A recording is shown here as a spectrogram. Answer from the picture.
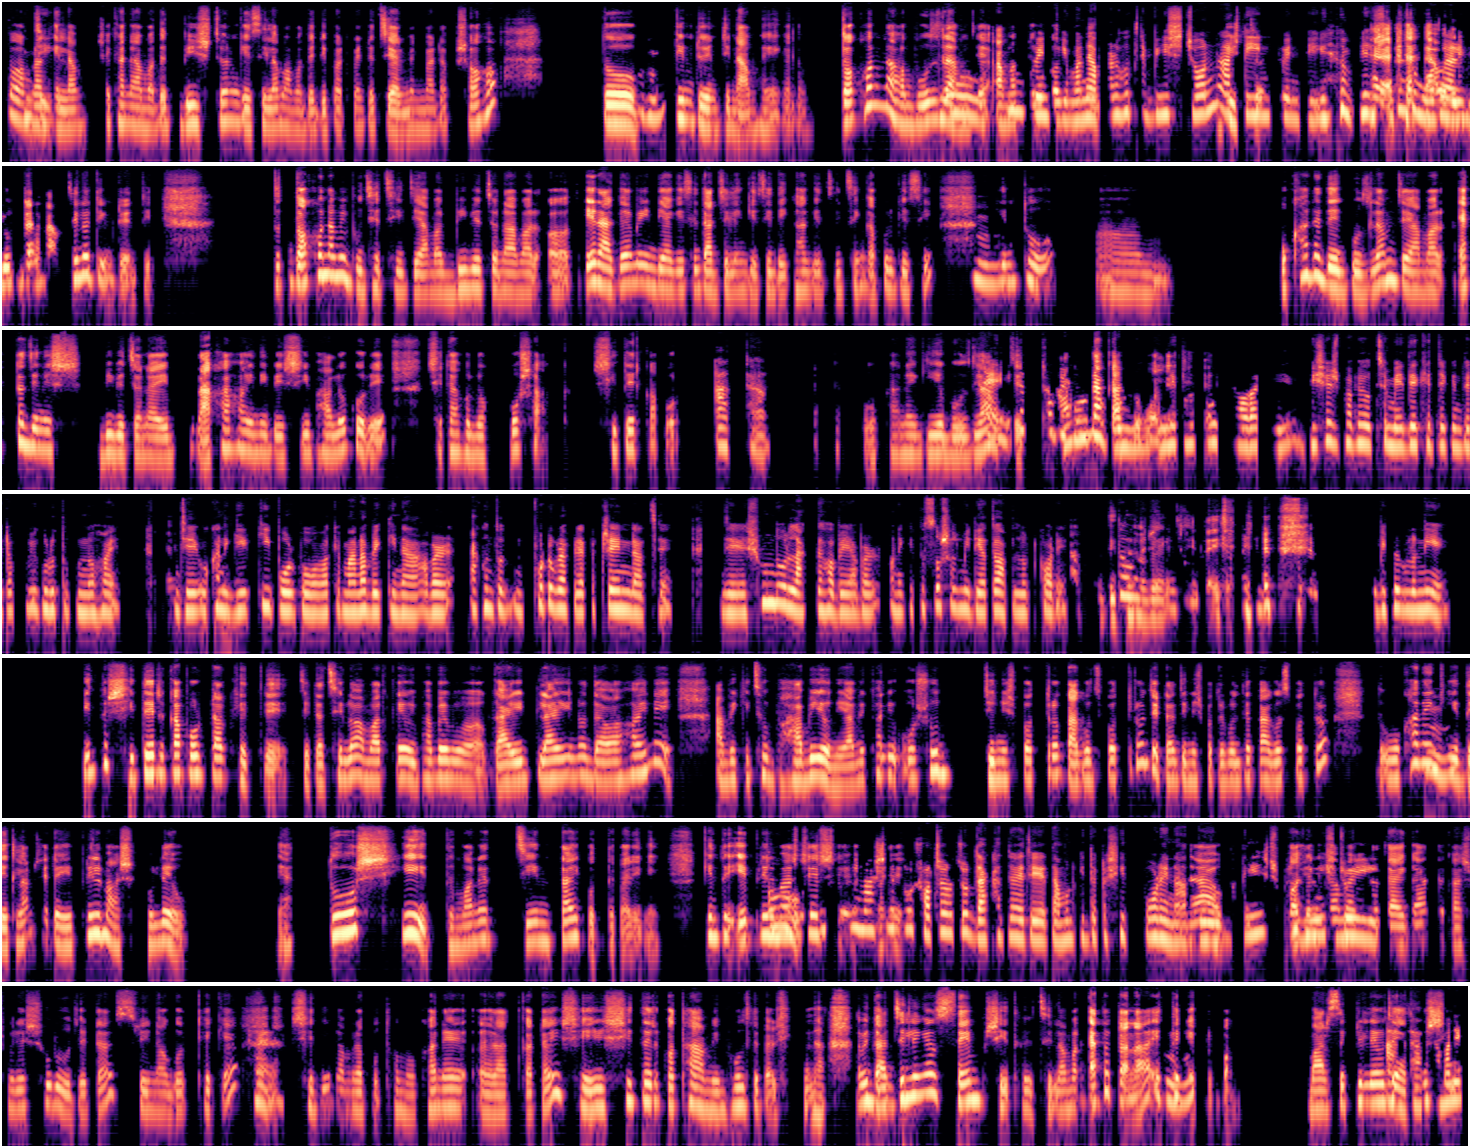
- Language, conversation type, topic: Bengali, podcast, বিদেশে যাওয়ার আগে আপনি কোন বিষয়গুলো বিবেচনা করেন?
- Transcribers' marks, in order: laughing while speaking: "টুয়েন্টি'"; laughing while speaking: "হ্যাঁ"; tapping; chuckle; unintelligible speech; chuckle; laughing while speaking: "পারি না"; in English: "সেইম"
